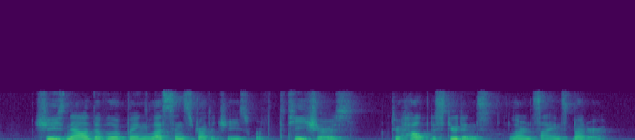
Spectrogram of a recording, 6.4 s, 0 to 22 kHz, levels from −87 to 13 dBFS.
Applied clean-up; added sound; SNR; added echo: none; none; none; none.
